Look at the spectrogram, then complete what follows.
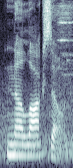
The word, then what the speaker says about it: Nlloxxone: For the record, it's Nlloxxone. N like is Nlloxxone addictive? Nuhuh. Locks like If there's no danger here, I'm needed elsewhere.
